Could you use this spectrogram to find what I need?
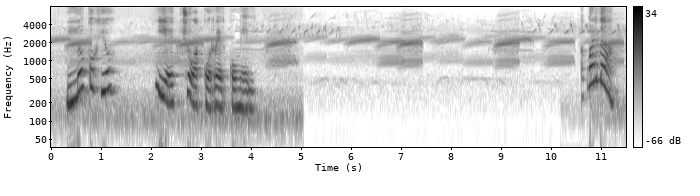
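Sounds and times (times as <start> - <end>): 
frog croaking: 0.0 - 11.5
speech: 0.3 - 1.4, 2.1 - 4.2.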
